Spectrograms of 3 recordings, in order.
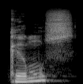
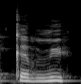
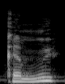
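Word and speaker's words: Camus: Albert kamami a gente algumas pessoas chamam de camos né porque se escreve camos mas se lê camu com um I misturado com u camu eh e e o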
